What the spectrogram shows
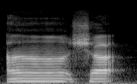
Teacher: یہاں پر اخفا ہوگا اس لیے کہ نون ساکن ہے، اس کے بعد شین آئے ہے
